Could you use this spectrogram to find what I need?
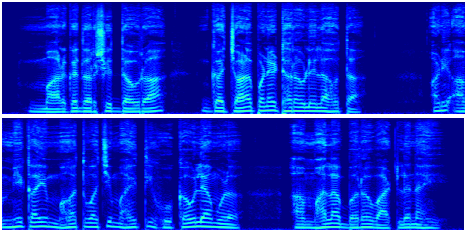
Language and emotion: Marathi, sad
